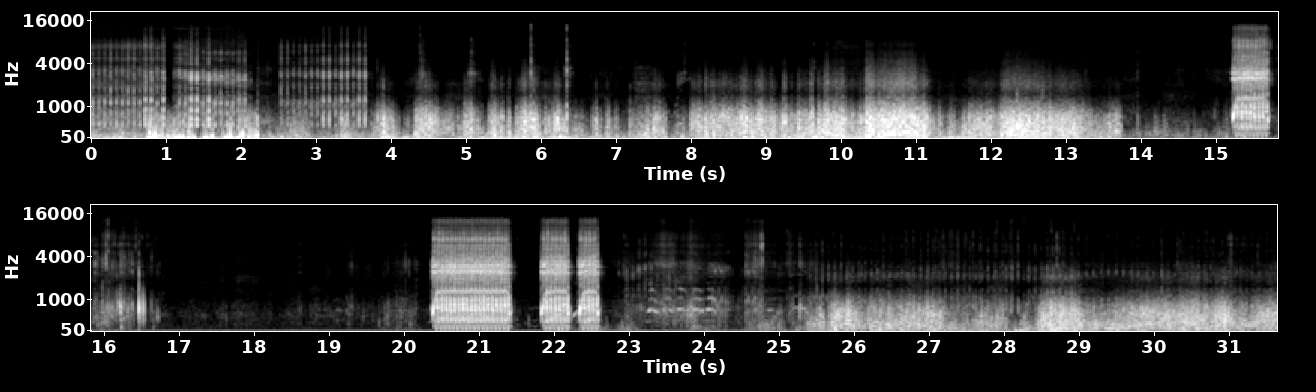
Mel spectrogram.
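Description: Systema PTW electric airsoft rifle firing short full-auto bursts: one about halfway through, then three close together about five seconds later. Before the shooting, gusting wind buffets the microphone.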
